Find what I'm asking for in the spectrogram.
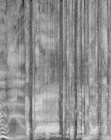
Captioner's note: chickens chatter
